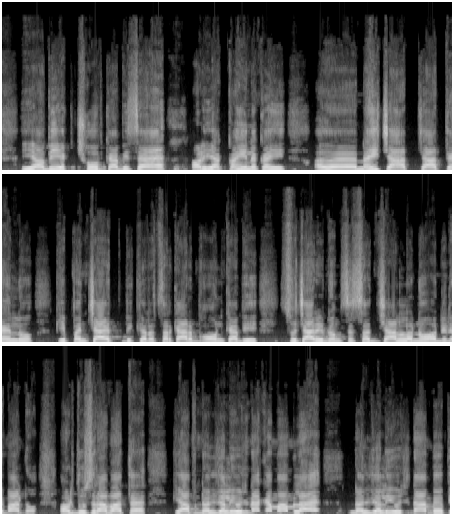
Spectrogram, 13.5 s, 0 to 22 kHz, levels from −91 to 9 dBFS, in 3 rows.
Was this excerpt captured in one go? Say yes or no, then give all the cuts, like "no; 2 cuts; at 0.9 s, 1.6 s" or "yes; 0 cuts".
yes; 0 cuts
